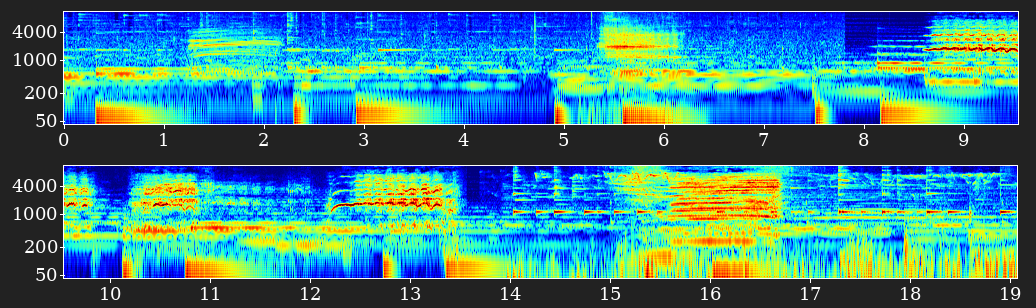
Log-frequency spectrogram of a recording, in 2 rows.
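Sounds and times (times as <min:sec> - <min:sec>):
background music: 0:00.0 - 0:19.0
farm animal calls: 0:01.1 - 0:02.4, 0:05.2 - 0:06.5, 0:15.1 - 0:18.4.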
